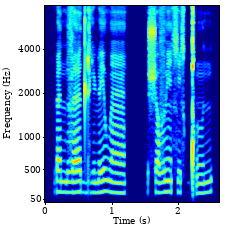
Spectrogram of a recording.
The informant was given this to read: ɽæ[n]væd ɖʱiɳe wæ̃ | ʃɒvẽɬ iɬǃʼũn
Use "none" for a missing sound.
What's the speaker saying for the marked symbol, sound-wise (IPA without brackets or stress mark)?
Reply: n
